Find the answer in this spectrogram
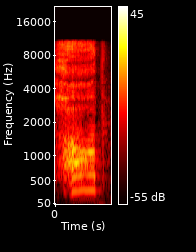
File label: jump, Danish; Worms Armageddon; Danish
